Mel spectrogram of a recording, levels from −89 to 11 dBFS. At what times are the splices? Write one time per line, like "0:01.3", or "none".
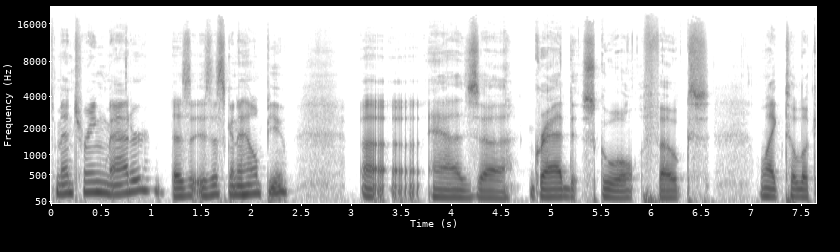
0:03.7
